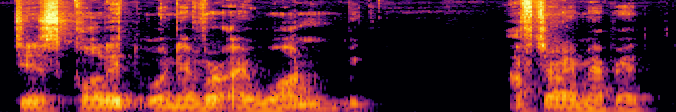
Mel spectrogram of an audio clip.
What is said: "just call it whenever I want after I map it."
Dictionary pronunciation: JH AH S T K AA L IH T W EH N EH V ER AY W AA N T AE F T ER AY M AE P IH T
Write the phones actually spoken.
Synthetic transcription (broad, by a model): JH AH S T K AA L IH T W EH N EH V ER AY W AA N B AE F T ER AY M AE P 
